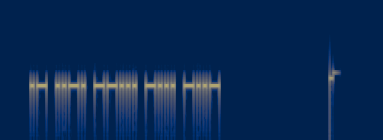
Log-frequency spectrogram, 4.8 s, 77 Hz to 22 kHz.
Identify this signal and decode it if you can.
Morse code, heard as a keyed tone, about 30 wpm, 700 Hz. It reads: AF7BX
